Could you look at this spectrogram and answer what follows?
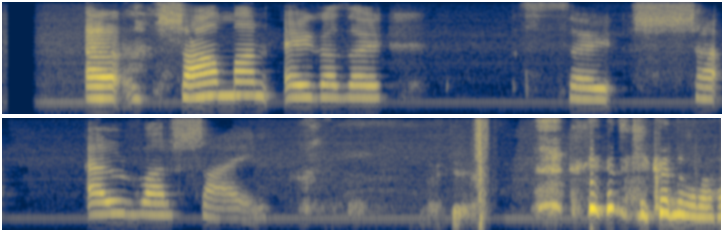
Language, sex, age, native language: Icelandic, female, 7, Icelandic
